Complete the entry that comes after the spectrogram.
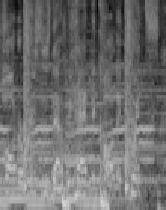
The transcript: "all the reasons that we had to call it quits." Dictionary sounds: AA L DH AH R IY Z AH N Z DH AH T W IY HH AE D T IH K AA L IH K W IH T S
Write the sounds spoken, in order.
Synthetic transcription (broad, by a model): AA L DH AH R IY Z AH Z DH AH T W IY HH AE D T IH K AA L IH K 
